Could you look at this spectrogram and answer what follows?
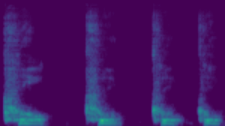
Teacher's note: But in daily English, cool, cool, cool, cool. The W disappears.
